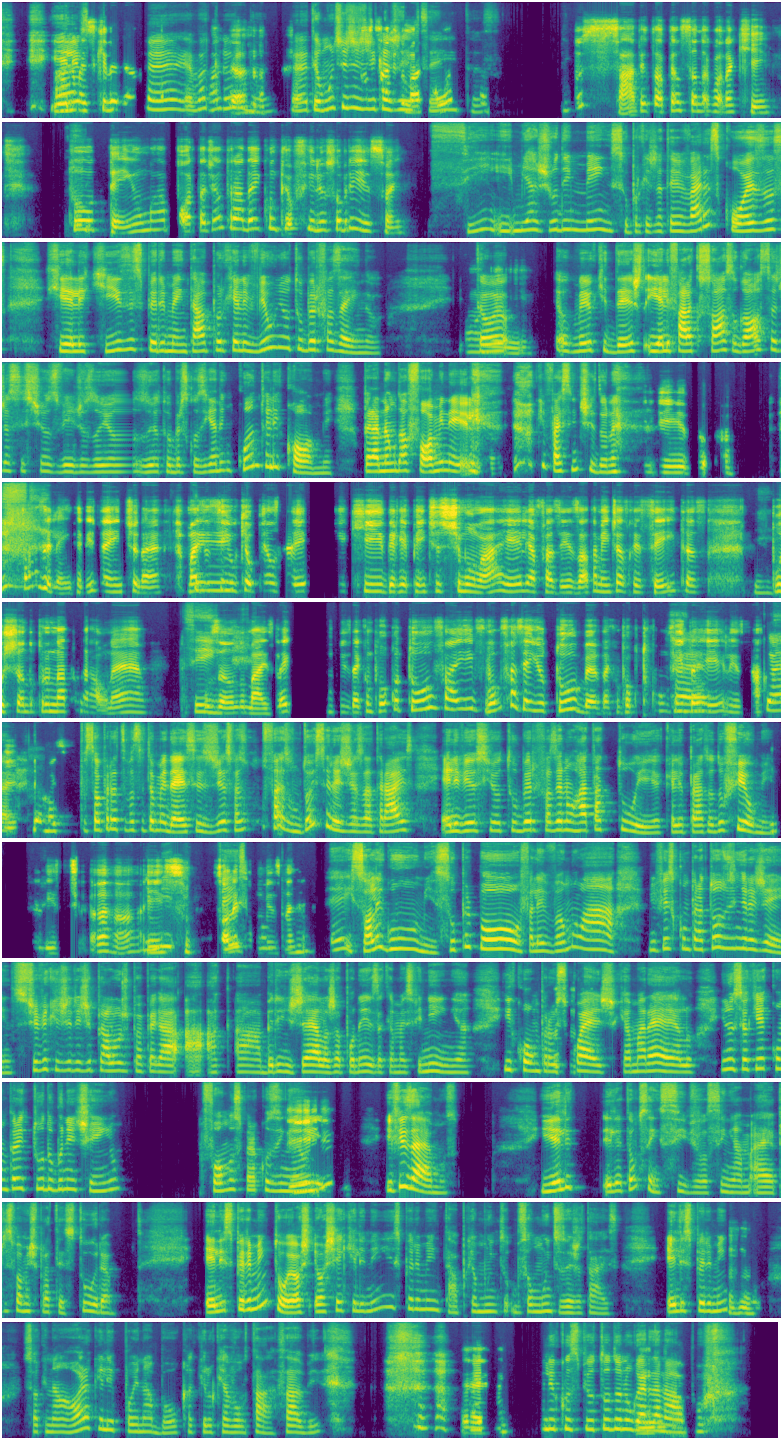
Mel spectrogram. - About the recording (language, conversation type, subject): Portuguese, advice, Como é morar com um parceiro que tem hábitos alimentares opostos?
- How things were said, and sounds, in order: chuckle; tapping; in French: "ratatouille"; in English: "squash"; chuckle; chuckle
